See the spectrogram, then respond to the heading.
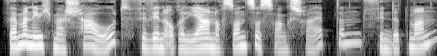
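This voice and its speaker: A woman's voice: mid-range voice, expressive, normal speed, a little mellow, dry recording, studio quality. A woman hosting and reporting in a conversational investigative podcast narration style. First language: German.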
